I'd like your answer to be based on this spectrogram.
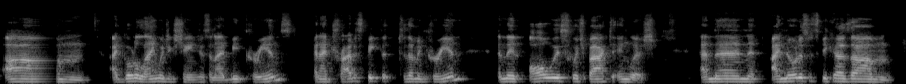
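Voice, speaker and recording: A man from Canada talks as an interview guest with a bright, forward tone. He is thoughtful and often pauses on ums before going on. His pitch sits in a middle range for a man. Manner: thoughtful, hesitant with frequent ums. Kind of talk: casual interview chat.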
